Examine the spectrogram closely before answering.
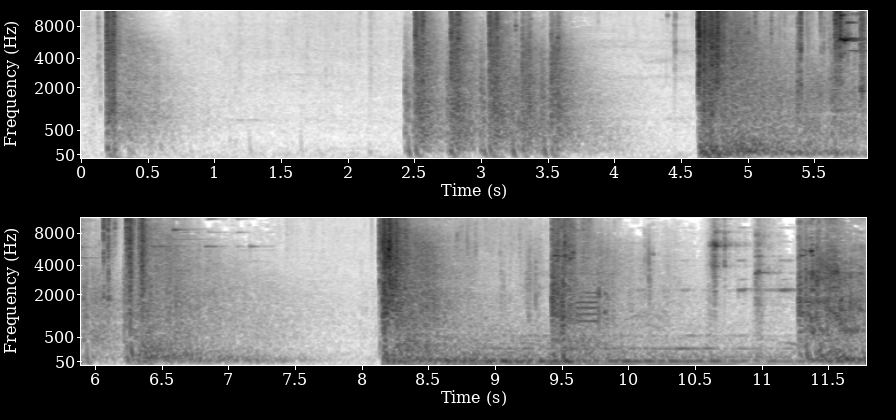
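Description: A sniper rifle fires loud sharp shots that echo and fade.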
